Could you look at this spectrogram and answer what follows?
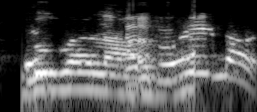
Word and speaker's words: Abuela: Abuela. It's the way that I pronounce the U's.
